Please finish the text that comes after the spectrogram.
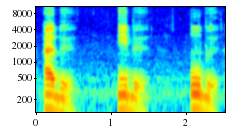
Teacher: menjauh AB IB UB Adapun suara suara harus Netral dari harakat harus steril dari harakat tidak condong ke fathah tidak condong ke kasrah tidak condong ke ke damma barulah dia dikatakan Qalqalah yang tepat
